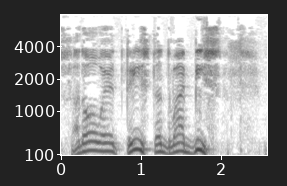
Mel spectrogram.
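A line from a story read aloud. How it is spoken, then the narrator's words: Short shout into phone. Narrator (Russian): коротко крикнув в трубку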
